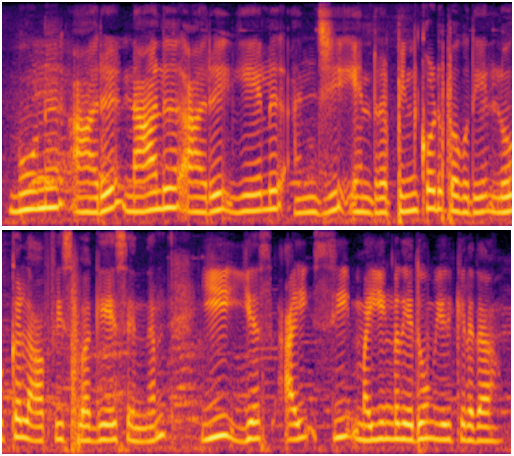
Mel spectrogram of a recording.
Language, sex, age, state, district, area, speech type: Tamil, female, 18-30, Tamil Nadu, Kallakurichi, rural, read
